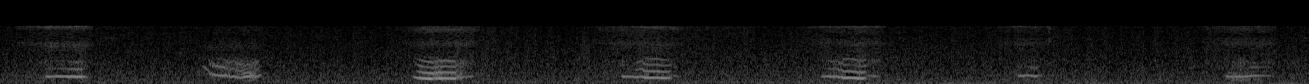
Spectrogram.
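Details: Teto, a pet cat, sleeps comfortably and snores like an old man. Rough, harmonic snores come in regular bursts about every two seconds, seven in all, over a soft steady hiss.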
